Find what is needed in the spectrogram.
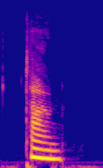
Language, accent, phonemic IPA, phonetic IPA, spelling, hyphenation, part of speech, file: English, UK, /ˈtaʊ̯n/, [ˈtʰaʊ̯n], town, town, noun, En-uk-town.ogg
